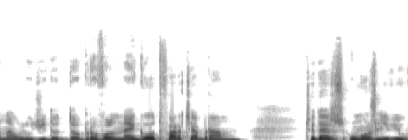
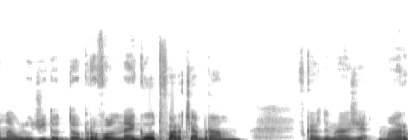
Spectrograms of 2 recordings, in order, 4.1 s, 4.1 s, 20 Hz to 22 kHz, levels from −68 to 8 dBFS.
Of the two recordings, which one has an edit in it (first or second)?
second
